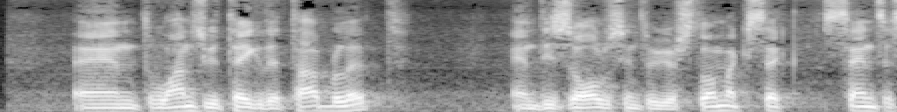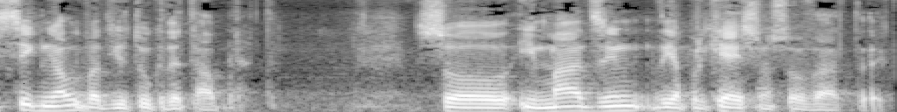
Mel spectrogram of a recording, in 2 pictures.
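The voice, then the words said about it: Very thick foreign accent. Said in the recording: “I like when my tyrants sound like Bond villains ... there's a very thick accent”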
